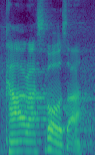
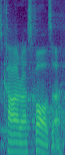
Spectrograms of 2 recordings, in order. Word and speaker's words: cara sposa: Just so anyone doesn't wonder, Dr. Bailey wasn't exaggerating that pronunciation. That's what the dictionary says to do with that word. Others are more English sounding, but with that word in the dictionary, that's how you're supposed to say it.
